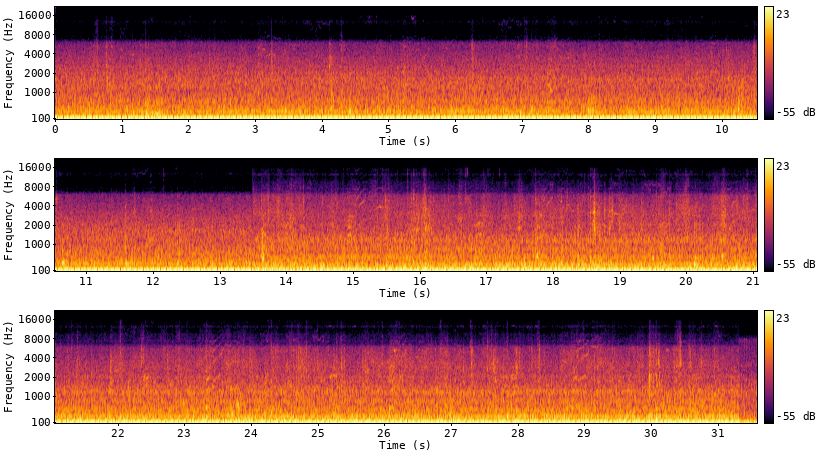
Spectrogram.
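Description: Tractor diesel engine running steadily as it pulls a cup-belt potato planter, with light clicking and rattling from the planter. About halfway through, the drone shifts slightly in pitch and the clicking becomes more noticeable.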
